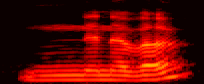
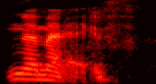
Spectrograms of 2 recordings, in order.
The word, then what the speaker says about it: naive: long time many years many years sarah did pronounce naive nineveh which is fair um i am far from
